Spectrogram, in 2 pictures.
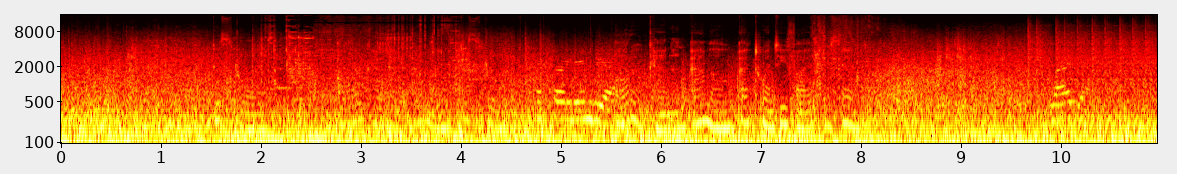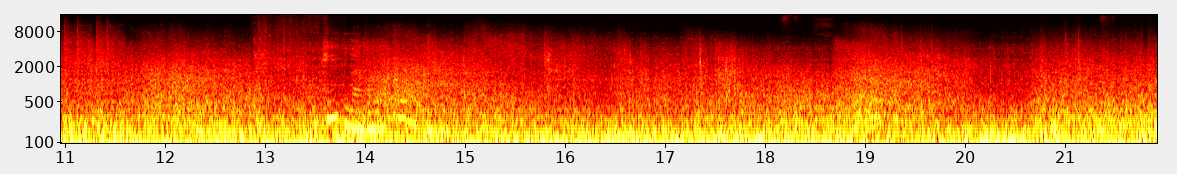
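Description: A heavy engine rumbles low and steadily.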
